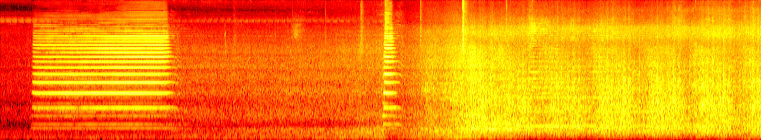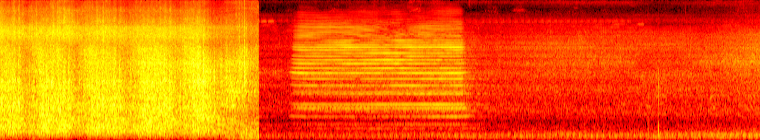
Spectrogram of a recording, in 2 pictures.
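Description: Diesel locomotive horn on the Sri Tanjung passenger train sounding one long blast, then a brief toot, before the train passes close by with loud wheel and coach noise and a rhythmic clatter over the rail joints, which cuts off suddenly. After that, a second train's horn sounds a fainter blast further off, followed by a low rumble as it approaches.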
